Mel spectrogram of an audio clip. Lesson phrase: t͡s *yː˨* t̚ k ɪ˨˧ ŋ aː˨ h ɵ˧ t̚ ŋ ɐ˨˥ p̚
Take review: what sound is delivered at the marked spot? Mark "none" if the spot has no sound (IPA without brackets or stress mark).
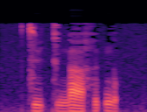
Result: yː˨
